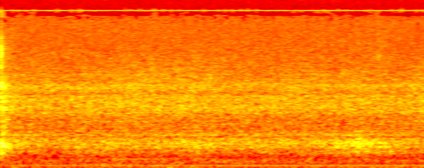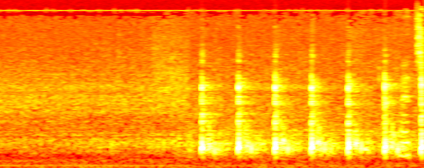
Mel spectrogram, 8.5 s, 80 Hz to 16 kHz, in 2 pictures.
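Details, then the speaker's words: Fetal heartbeat on ultrasound Doppler in a pregnancy where the baby girl was diagnosed with alobar holoprosencephaly and trisomy 13 at about 12 weeks; rapid, regular, strong whooshing thumps around 160 beats a minute. "one strong heartbeat"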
